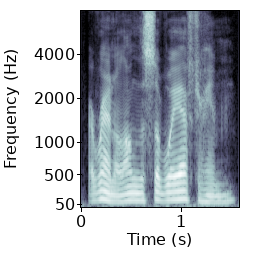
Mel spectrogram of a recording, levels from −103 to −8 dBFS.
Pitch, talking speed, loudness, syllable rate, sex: 105 Hz, 265 wpm, -15 LUFS, 7.1 syllables/s, male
